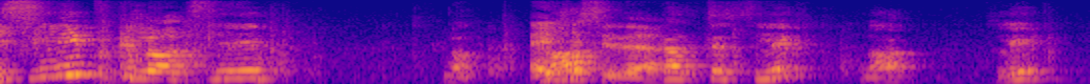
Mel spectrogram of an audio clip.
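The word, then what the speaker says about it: Slipknot: fuck sleep η sleep sleep not έχεις δέ κάτ ξέρει sleep not sleep not sleep είναι sleep not το κ δεν προφέρεται άμα δεν ξέρεις αυτή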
